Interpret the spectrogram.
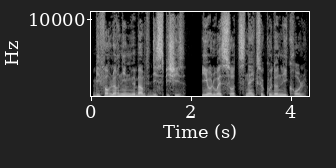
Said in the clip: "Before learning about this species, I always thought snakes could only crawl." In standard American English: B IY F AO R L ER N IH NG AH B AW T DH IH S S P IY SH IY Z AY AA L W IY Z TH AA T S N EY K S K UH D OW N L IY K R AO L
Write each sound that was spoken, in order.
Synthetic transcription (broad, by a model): B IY F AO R L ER N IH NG AH B AW T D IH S S P IY SH IY Z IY AA L W IY Z S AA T S N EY K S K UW D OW N L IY K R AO L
